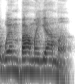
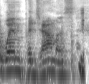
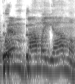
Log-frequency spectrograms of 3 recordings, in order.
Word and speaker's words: Wembanyama: But what team would you like to see Victor Wembanyama? Yeah, I said it right. It ain't Victor Wembajamas. It's Victor Wembanyama, man.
